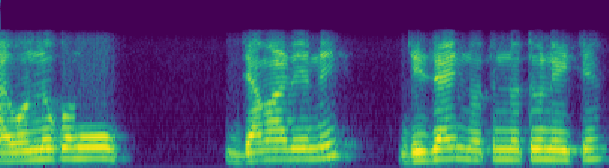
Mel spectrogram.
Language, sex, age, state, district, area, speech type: Bengali, male, 18-30, West Bengal, Howrah, urban, conversation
